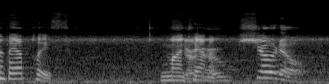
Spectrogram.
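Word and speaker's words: Choteau: of that place Mont SHO it's pronounced Sho by the Montana people but we would say Shoto it's about uh 50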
